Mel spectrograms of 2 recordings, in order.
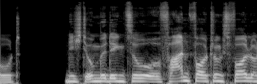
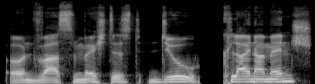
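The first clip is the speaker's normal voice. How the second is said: slow, lower, solemn figure voice; Snow Father figure; 4 semitones lower, much slower than usual. Acted. Snow Father asking a small child's wish, slow solemn voice. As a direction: draw out each word ponderously.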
